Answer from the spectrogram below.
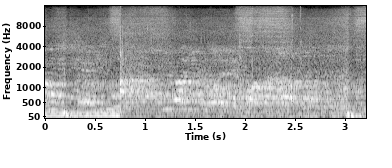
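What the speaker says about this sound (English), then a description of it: "So you want to press down and guide that knife through the middle bone." A knife presses through the middle bone of a fish at a Guyanese fish and meat market, giving a few sharp chopping knocks amid busy market chatter and nearby talking.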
